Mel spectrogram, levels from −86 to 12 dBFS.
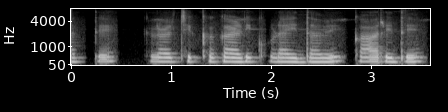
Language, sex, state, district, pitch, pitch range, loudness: Kannada, female, Karnataka, Bidar, 215 Hz, 205-220 Hz, -15 LUFS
